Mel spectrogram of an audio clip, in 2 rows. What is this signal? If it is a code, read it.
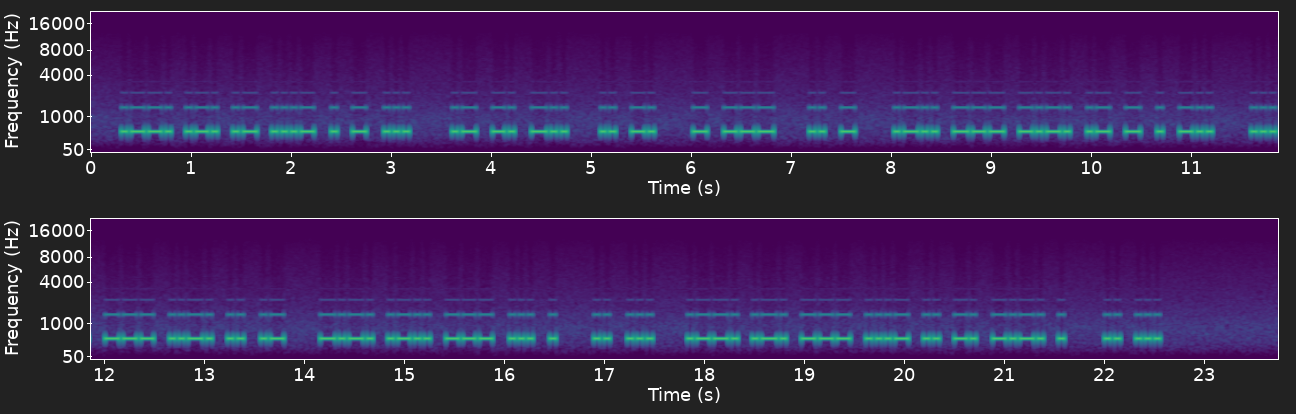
Morse code, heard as a keyed tone, hand-sent with a straight key, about 25 wpm, 480 Hz. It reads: PRAVETS AND IN TO IT LOCATED SOFIA CLOSE IS PROVINCE IS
